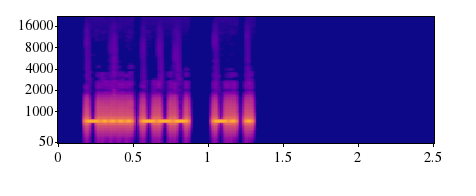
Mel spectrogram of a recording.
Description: Morse code, heard as a keyed tone, about 44 wpm, 700 Hz. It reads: 6O NE
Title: Winter Field Day Exchanges Encore 45wpm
